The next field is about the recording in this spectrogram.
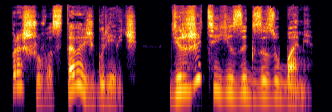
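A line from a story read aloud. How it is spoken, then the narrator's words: Soft. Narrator (Russian): сказала она мягко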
